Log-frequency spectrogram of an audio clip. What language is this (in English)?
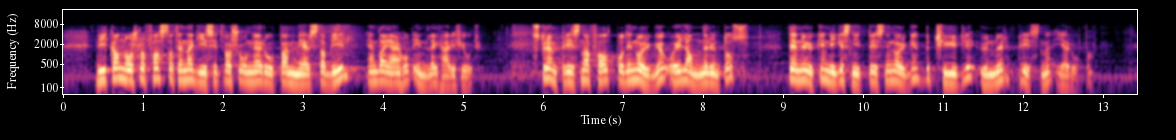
Norwegian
